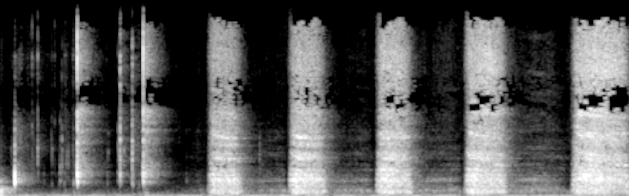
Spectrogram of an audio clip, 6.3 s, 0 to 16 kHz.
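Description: Forceful breaths blown out through a KF94 face mask at a lighter flame, five in a row about a second apart, each a short hiss, after a few light clicks. This is a mask flame test: breathing hard at the flame to see whether air gets through the mask.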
